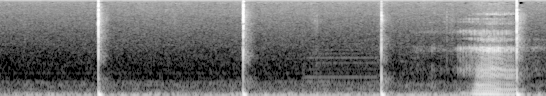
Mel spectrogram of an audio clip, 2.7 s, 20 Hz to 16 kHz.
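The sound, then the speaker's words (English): A pulsar recording: four sharp, evenly spaced knocking pulses, roughly every 0.7 seconds, over a steady low hum, with a brief buzzing tone just before the last pulse. “And I encourage everyone to go on YouTube and write pulsars, and you will find the sound of it is like this.”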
